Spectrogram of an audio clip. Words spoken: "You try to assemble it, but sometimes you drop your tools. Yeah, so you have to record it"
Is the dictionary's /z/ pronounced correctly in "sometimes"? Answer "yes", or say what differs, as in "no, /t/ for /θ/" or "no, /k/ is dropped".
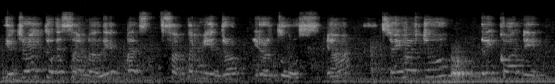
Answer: no, /z/ is dropped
